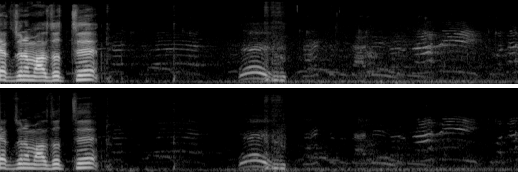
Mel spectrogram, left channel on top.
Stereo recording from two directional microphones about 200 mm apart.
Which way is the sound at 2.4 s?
30° left (ahead or behind).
